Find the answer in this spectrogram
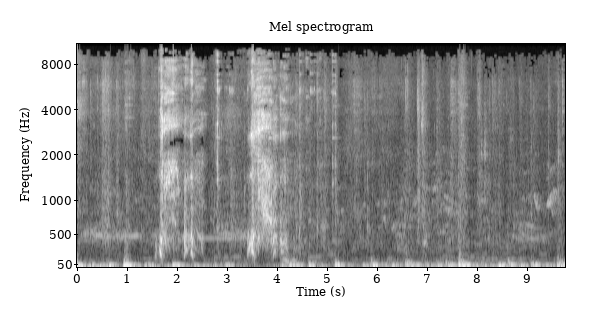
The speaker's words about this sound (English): I cough at night. You cough and cough and cough and cough till the phlegm comes out.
